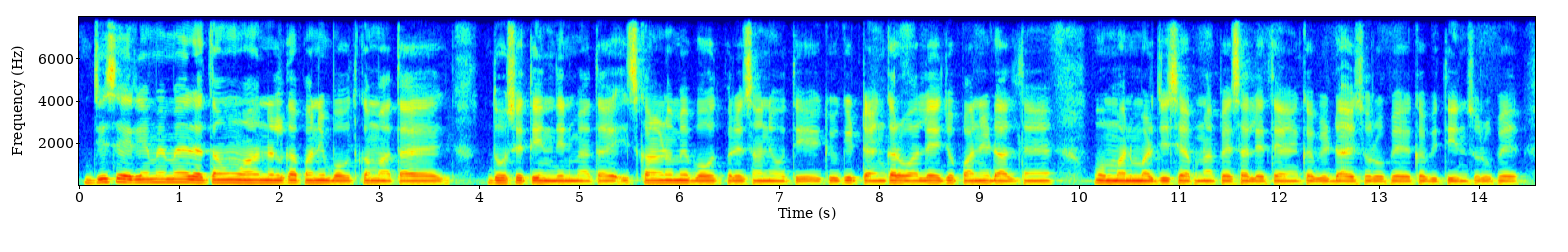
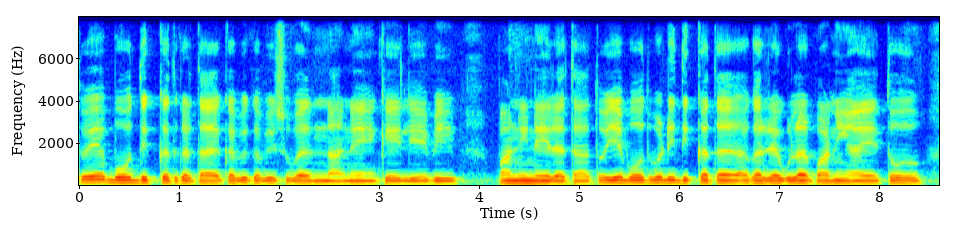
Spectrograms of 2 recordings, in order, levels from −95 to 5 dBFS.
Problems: none marked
